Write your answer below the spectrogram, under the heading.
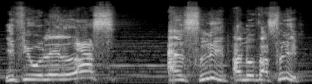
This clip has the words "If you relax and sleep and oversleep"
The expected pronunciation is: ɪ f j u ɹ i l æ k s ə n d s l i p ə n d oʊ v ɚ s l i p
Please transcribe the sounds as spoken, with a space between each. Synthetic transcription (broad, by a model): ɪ f j u w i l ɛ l s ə n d s l i p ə n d oʊ v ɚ s l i p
